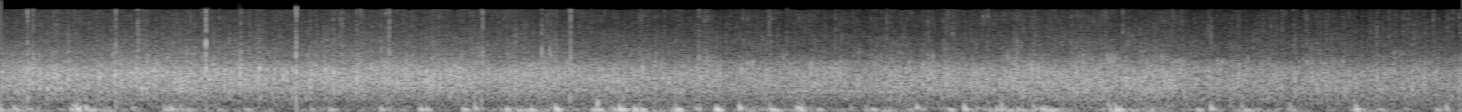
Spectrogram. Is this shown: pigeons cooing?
no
